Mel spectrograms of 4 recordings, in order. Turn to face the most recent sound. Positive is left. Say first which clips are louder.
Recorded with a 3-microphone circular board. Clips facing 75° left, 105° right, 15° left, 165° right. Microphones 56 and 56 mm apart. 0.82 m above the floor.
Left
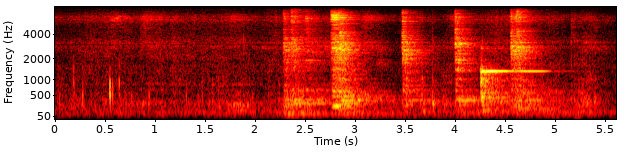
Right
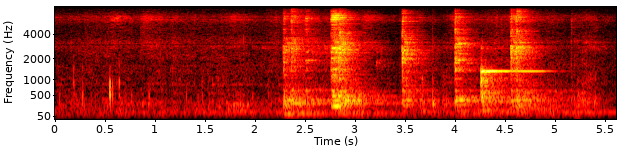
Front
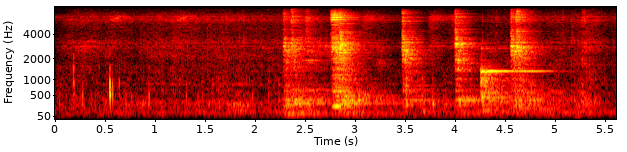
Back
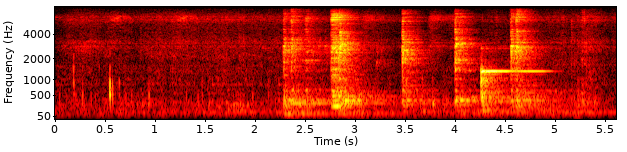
# even, back 7 dB
turn(degrees=170)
